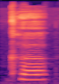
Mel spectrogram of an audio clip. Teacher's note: ನಾವು ಬಹಳ ಉಸಿರು ತಗೊಂಡು ಹೇಳ್ತಿವಲ್ಲ ಅದಕ್ಕೆ ವಿಸರ್ಗ ಅಂತ ಹೇಳ್ತೀವಿ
